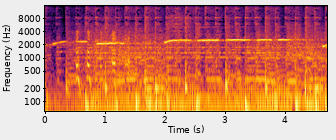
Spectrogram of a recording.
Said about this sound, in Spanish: Él coge una canción, cogía una canción, porque ya no está entre nosotros. Él cogía una canción, la pasaba por su filtro y salía así, en formato silbido.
